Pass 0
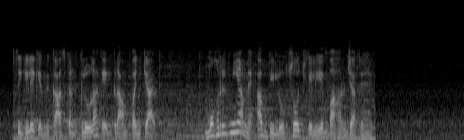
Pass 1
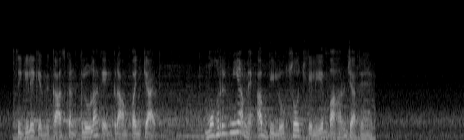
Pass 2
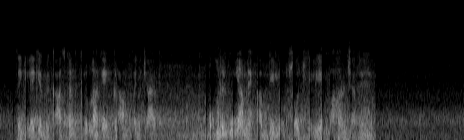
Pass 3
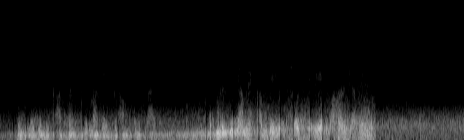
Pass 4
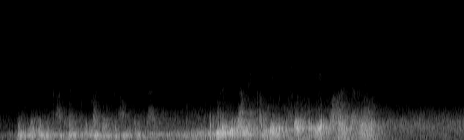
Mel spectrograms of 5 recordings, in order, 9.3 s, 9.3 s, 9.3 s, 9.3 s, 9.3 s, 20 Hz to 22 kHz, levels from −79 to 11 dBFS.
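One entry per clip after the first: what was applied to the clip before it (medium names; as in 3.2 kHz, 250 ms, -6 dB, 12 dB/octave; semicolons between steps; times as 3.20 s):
fifteen-band graphic EQ 160 Hz +5 dB, 630 Hz +10 dB, 1.6 kHz -3 dB, 4 kHz -8 dB
whisper effect; slow attack 174 ms
low-pass sweep 180 Hz -> 390 Hz, 3.03–6.28 s; trim +7.5 dB
delay 253 ms -14.5 dB; reverberation RT60 0.65 s, pre-delay 46 ms, DRR 5.5 dB; trim -4.5 dB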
